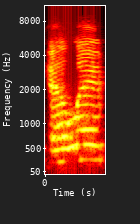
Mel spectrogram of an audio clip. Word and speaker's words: LA: It's me, LA, pronounced like LA, like the city.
